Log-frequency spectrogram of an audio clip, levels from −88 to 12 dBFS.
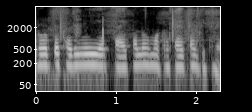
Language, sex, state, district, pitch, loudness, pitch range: Hindi, female, Chhattisgarh, Korba, 175 Hz, -19 LUFS, 160-180 Hz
